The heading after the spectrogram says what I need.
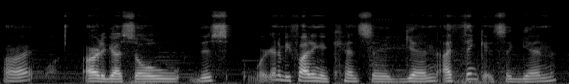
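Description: Speaking at a moderate pace in a mid-range voice, a man who makes gaming videos on YouTube gives laid-back live commentary. He swears a lot and keeps it slangy, and quiet music plays underneath.

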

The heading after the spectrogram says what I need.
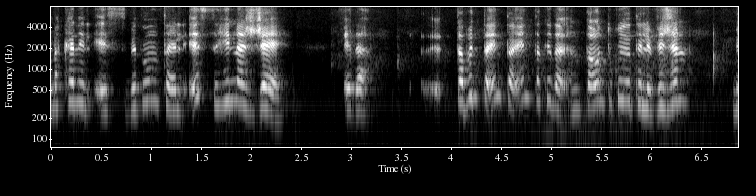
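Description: An Egyptian woman teaching English pronunciation in an online lecture, explaining and correcting students. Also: sits high. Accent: Egyptian Arabic.

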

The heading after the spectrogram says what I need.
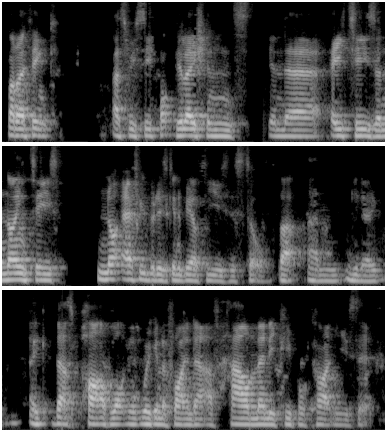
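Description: On echoey video-call audio from his home, a guest neurologist in his forties fields questions from the audience, pausing to think and repeating words along the way. His mid-range voice moves little in pitch and runs a little fast.

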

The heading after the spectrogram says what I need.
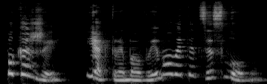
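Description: A woman reading a scripted lesson for young children, pronouncing each word slowly and clearly. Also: high voice, wildly swooping pitch, fairly bright tone. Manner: slow, clear, pronouncing words syllable by syllable. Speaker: teacher.

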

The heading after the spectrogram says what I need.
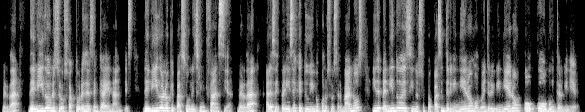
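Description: A woman's voice: medium pitch, fairly quick, few pauses. A woman presenting a parenting training, explaining step by step in a patient way and often checking in with her listeners. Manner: patient, explanatory, frequent "¿verdad?" and "¿ok?" check-ins; models gentle questions to children in a soft voice. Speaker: parenting educator.

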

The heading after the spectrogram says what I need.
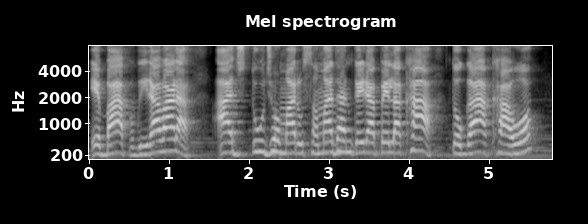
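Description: A woman's voice: high-pitched, measured pace, bright, forceful tone, faint music behind. A woman voicing a proud, shrewd and loyal Mer warrior man in a folk tale, speaking earnestly. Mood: sulky.

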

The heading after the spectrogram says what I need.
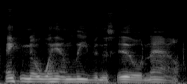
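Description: A man's voice: medium pitch, fairly even intonation, normal speed, slight background noise. A young man commenting on his gameplay, teasing and mocking an opponent in a casual, playful way. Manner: mocking, teasing trash talk. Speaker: gaming streamer. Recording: voice over loud game music.

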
